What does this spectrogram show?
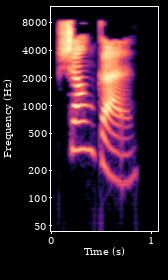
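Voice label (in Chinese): "伤感", Mandarin Chinese; chinese-flashcards; hsk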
